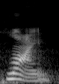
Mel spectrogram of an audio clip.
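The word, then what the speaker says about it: climb: هي تتسلق الشجره يبقى خلي بالي ان حرف الام اذا جاه بعد منه حرف البي بيكون عندي سيلن ليدر حرف صامت ما بنطق تمام كده لكن حرف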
